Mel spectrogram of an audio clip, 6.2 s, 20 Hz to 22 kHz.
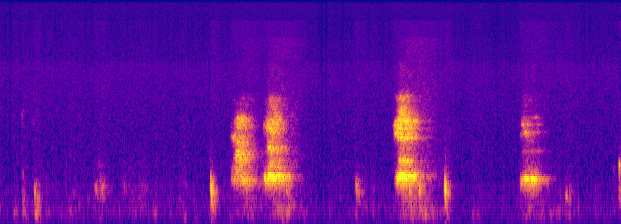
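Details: Blenheim Cavalier King Charles Spaniel puppies from a litter of six (2 female, 4 male) give high, yappy barks in short, uneven bursts.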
